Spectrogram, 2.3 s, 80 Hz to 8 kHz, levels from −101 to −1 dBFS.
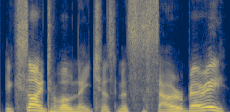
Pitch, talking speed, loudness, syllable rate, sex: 155 Hz, 105 wpm, -19 LUFS, 5.5 syllables/s, male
